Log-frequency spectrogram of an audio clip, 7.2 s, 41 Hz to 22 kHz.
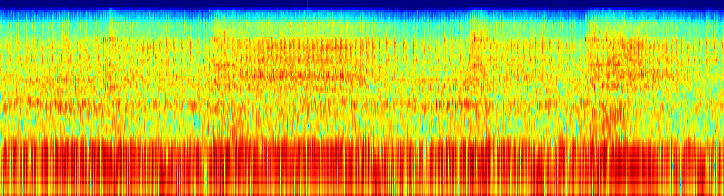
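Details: Turbo Honda S2000 with stock internals, just after an intake manifold install: a light metallic top-end rattle over a rough idle, busier as revs rise; owner suspects the tensioner and plans to swap it, not confirmed.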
